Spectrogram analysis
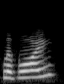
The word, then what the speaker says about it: Lavoie: your name right Chief Lavoy is that correct yes you pronounced correct I'm the Visa Chief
